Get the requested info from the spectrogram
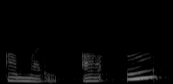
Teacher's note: Though N is written, but M is pronounced.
